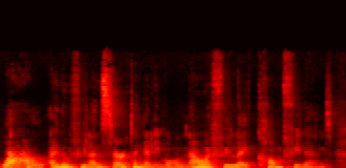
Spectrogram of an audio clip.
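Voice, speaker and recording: With a Spanish accent, a woman speaks in very wide pitch swings against noticeable background noise. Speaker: wellness coach. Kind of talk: tutorial.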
